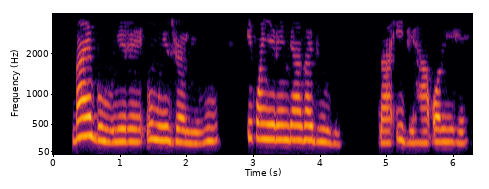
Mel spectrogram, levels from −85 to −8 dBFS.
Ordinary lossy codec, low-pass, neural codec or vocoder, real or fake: AAC, 32 kbps; 3.6 kHz; none; real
